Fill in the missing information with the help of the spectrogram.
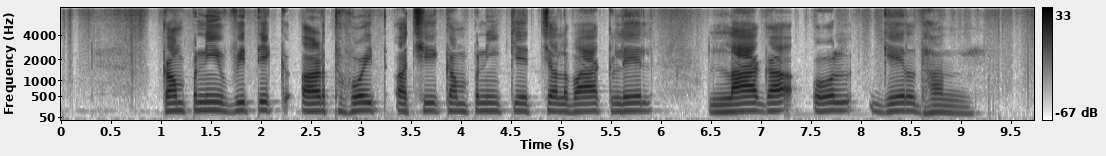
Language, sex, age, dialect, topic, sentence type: Maithili, male, 18-24, Southern/Standard, banking, statement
